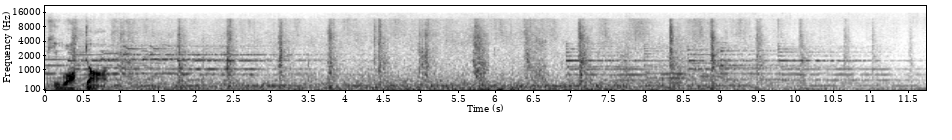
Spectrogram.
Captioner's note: walking noises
